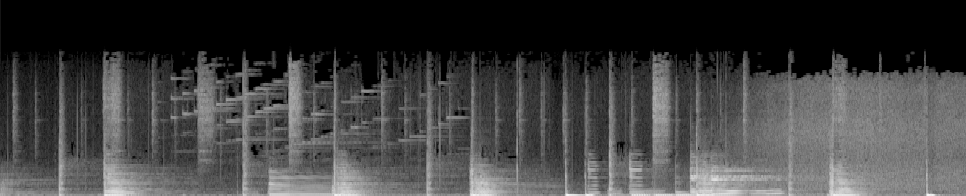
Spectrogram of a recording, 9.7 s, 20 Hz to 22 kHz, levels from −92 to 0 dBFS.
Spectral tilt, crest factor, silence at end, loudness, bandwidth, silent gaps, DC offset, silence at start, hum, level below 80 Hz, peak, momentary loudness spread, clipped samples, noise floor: -5.5 dB/octave; 16 dB; 0 s; -16 LUFS; 16 kHz; none; under 0.1%; 0 s; none; -20 dBFS; 0 dBFS; 19 LU; under 0.1%; -35 dBFS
